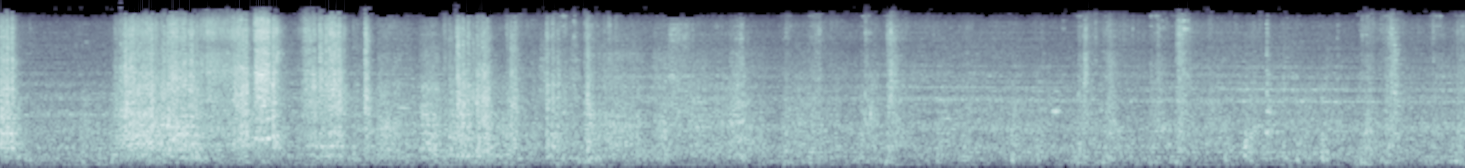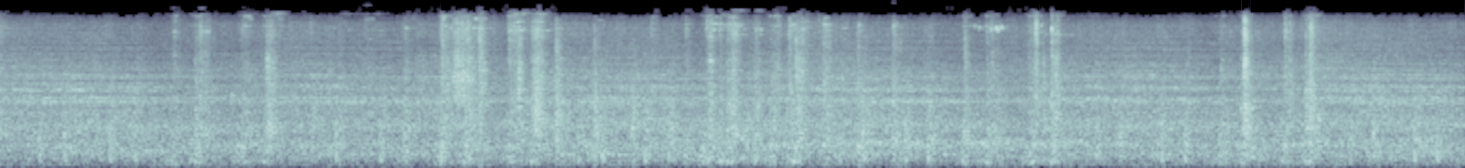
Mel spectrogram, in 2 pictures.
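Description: Freight train of loaded open wagons rolling past: a steady rumble of steel wheels on rail with repeated clacks as the wheels run over rail joints, loudest in the first few seconds.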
